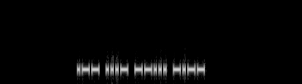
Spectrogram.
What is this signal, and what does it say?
Morse code, heard as a keyed tone, about 48 wpm, 700 Hz. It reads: WV7Y
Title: USA Call Signs - 4 Characters - 2x Character Spacing - 50wpm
